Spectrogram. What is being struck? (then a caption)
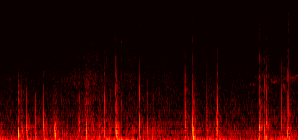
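Embossed fabric makeup bag. Long nails scratch and tap on a teal embossed-fabric cosmetic pouch, making a quiet run of short, dull taps with soft scratchy rustling between them. Each tap dies away almost at once, and most of the sound sits low with very little high, bright content.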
